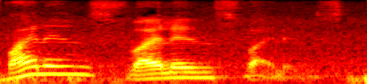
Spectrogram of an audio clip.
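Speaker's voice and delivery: slow, drawn-out hero punchline; imitating a film hero's slow dialogue delivery; Rocky Bhai dialogue. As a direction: stretch each violence like a swaggering film hero. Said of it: "फिर वो dialogue देते हैं".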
